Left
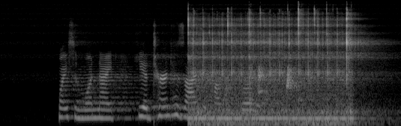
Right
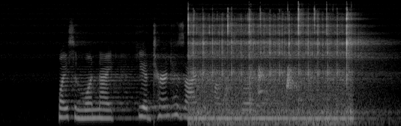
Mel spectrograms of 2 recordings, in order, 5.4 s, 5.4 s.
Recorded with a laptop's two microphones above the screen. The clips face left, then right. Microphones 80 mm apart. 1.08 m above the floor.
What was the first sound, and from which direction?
A woman speaking, 35° right (ahead or behind).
